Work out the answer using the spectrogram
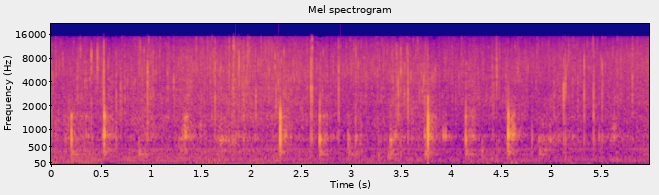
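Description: Shallots, curry leaves and whole spices sizzling in a little oil in a non-stick kadai as a wooden spatula stirs them: a steady sizzle with scattered sharp clicks. They are being sautéed for a ground masala.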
